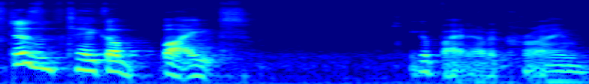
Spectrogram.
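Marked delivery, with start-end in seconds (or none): 2.7-3.9 deep low slogan voice; McGruff the Crime Dog. Retold or imitated. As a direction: drop low like an old ad. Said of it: "McGruff the Crime Dog".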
